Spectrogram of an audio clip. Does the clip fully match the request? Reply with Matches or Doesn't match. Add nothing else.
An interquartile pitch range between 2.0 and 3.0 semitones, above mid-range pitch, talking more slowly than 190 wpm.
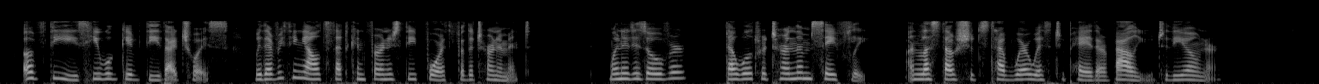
Matches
